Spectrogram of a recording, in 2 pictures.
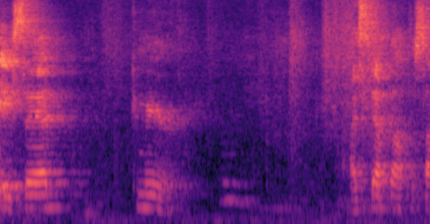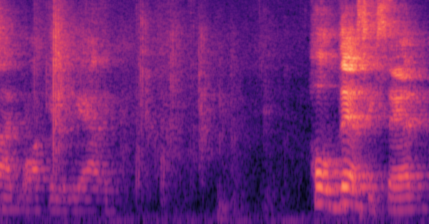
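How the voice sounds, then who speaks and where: Man, middle-aged, author reading a memoir aloud, crisp bright tone, strong room echo. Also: a little high. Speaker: author reading own work. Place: indoor event room at a book launch. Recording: very echoey room recording.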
